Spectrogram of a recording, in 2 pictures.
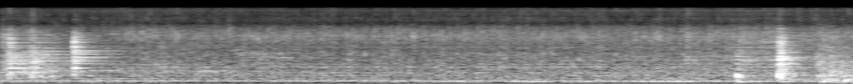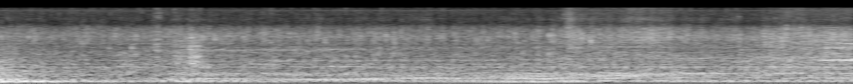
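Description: Mutton liver in masala sizzling in a karahi. A metal lid clatters and rings briefly as it is lifted off at the start, and there is a sharp metal clink about four seconds in. A ladle stirs near the end.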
